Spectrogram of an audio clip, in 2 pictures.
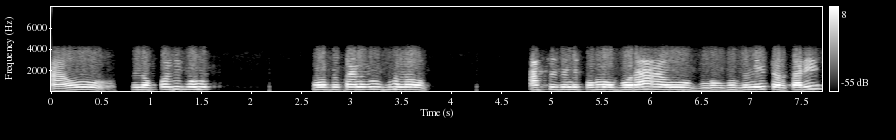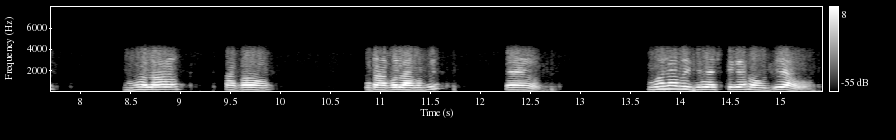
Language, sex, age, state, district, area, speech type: Odia, female, 60+, Odisha, Angul, rural, conversation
